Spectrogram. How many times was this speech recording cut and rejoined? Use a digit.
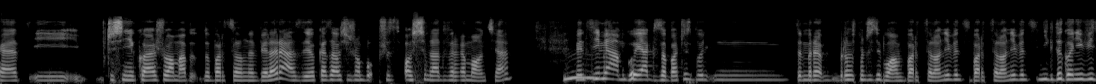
5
